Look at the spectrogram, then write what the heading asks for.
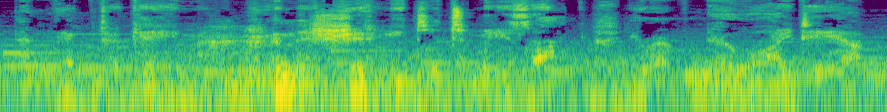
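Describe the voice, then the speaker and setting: Halting, battered male captive. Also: rumbling low, very animated, whispered, loud music behind the voice. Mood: pained, ashamed. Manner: halting, pained delivery with repeated words. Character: battered, guilt-ridden male captive confessing after torture. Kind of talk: video game cutscene acting.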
